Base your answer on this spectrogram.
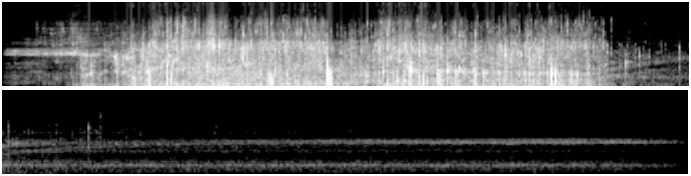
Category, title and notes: Sound effects > Objects / House appliances
A hydrophone recording of toilet water being flushed.
bathrrom, hydrophone, tap, toilet, water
